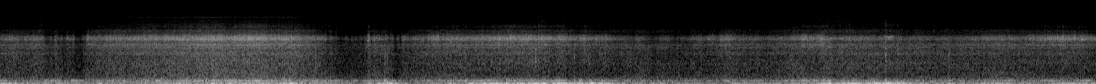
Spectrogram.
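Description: Wind buffeting an action camera's microphone while a mountain bike rolls fast down a dirt trail, a rumble that swells and eases with speed, with a steady hiss of tyres on dirt.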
